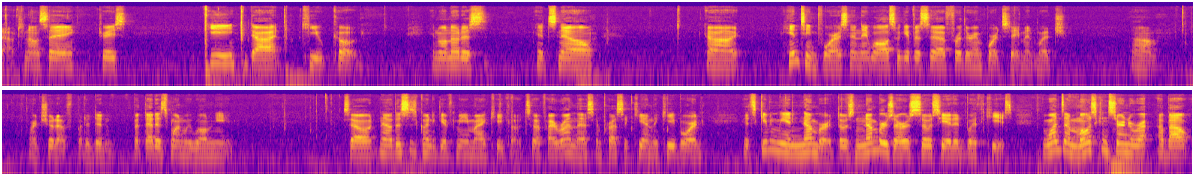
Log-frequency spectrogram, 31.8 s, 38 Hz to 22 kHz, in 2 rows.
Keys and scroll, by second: 2.3-3.6 typing, 15.7 ), 19.3 ;, 20.8 super+s, 24.3-26.3 typing, 27.3 Left, 28.2-28.8 typing.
